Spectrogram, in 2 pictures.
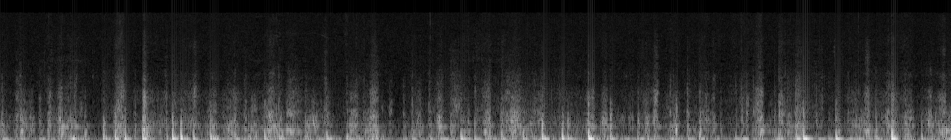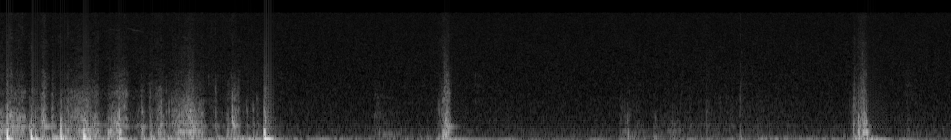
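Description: Long, dark, metallic-painted nails scratch rapidly over the top of a large black foam windscreen on a microphone, making a dense, low, muffled patter of crackling scrapes for about nine seconds. The scratching then stops, leaving near silence broken by two brief isolated scrapes.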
